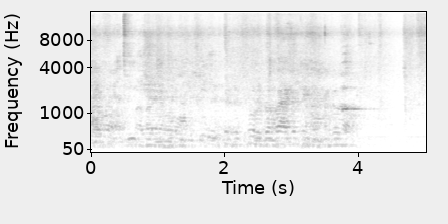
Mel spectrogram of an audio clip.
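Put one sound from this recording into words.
An elderly man talks calmly nearby in a large echoing hall.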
